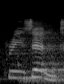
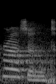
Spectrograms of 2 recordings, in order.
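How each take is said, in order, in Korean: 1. 강세는 두 번째 음절에 있어요. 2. 강세는 첫 번째 음절에 있어요. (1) "강세가 뒤에 있으면 동사지" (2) "강세를 명사는 앞에다 두고 present 하면은 선물이에요"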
